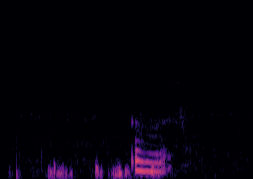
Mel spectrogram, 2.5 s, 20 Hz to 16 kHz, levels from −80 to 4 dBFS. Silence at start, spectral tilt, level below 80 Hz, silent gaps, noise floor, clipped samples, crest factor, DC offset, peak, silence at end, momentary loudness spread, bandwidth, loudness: 0.5 s; -10.5 dB/octave; -66 dBFS; none; -72 dBFS; under 0.1%; 20 dB; under 0.1%; -22 dBFS; 0.8 s; 16 LU; 7 kHz; -42 LUFS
